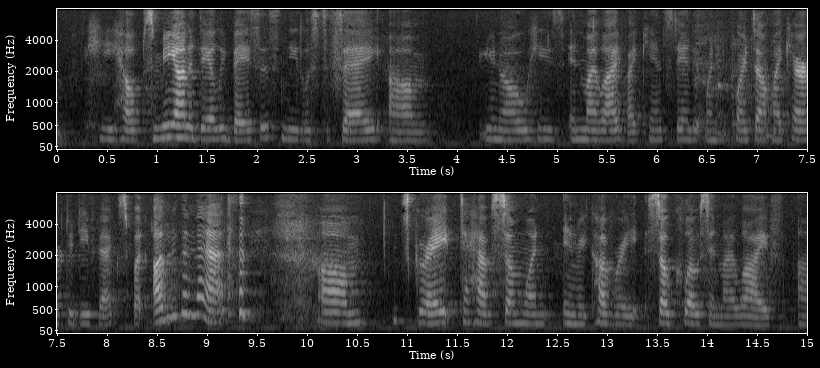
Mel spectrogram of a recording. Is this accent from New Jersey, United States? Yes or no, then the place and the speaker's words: no; Winthrop, Massachusetts, United States; I'm from Winthrop, Massachusetts, and I'd like to thank the committee for asking me to do this.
